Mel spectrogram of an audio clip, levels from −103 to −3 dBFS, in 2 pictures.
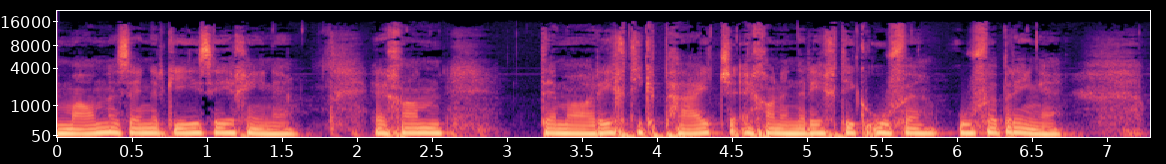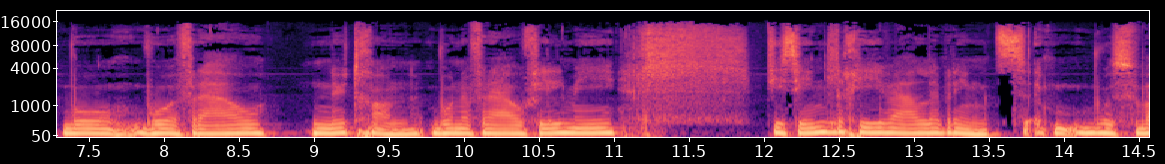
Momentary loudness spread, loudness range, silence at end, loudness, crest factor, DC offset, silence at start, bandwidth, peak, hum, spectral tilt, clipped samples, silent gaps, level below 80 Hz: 7 LU; 2 LU; 0 s; -20 LUFS; 12 dB; under 0.1%; 0 s; 16 kHz; -6 dBFS; none; -5.5 dB/octave; under 0.1%; none; -34 dBFS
